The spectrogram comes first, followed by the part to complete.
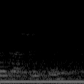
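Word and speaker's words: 学生: Yeah, the u in the ku does tend to get shortened.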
